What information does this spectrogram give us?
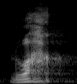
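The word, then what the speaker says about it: רוּחַ: 루 아 아 아 원래 이렇게 그 허스키 약의 그렇게 발음을 해야 된다고 합니다 루와 한번 따라서 해보시기 바랍니다 루와 이제 성령의 바람 성령의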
